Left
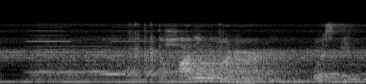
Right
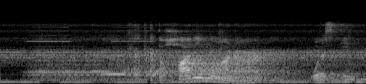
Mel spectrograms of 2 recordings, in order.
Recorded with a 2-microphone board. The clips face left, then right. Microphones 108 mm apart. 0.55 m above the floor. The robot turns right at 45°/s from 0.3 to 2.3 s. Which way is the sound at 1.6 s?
100° right.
